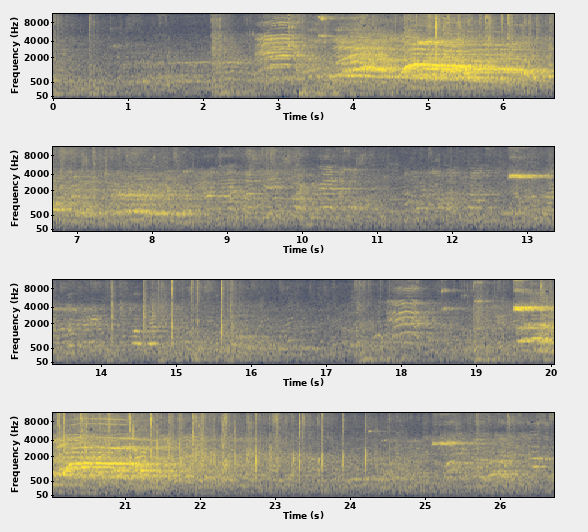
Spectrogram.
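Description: A volleyball thumps off hands.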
